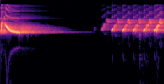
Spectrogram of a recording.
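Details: Brief goldfinch fragment: the tail of a clear downslurred whistled note fades out, followed after a short silence by a quick, high, twittering trill.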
